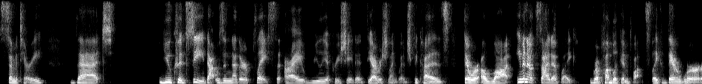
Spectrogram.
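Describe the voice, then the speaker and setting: Speaking at a very slow pace with a Canadian accent, the voice shows ordinary pitch variation against a quiet background. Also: woman. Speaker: language learner vlogger. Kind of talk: casual vlog monologue. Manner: chatty, many fillers.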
